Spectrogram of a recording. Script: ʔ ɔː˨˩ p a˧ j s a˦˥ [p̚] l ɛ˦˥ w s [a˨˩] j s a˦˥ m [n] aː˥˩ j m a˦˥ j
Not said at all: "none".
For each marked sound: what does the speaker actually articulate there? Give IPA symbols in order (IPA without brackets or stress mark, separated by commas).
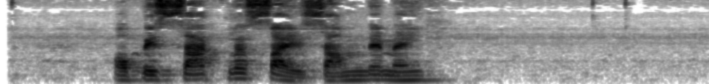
k̚, a˨˩, d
